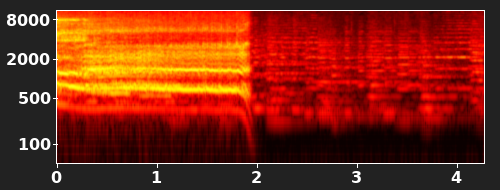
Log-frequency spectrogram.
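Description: A loud, long held scream that drops in pitch and cuts off about two seconds in, followed by quieter background music.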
